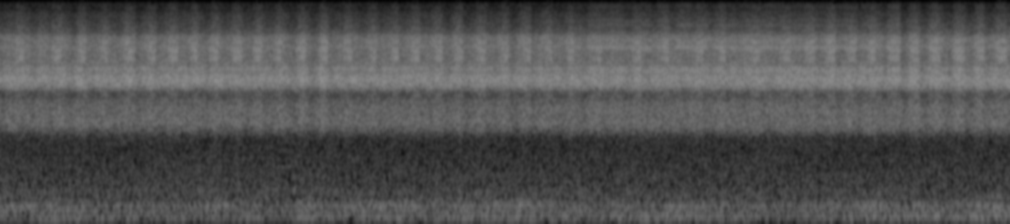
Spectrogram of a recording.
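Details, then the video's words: Continuous cricket chorus over a bay in Korčula, a bright hissing trill high in pitch, throbbing in quick regular beats for the whole stretch, some waves of loudness drifting through, low background murmur beneath. "view of one of the bays in Korcula with sounds of crickets"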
